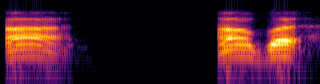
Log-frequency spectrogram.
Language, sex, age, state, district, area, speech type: Kannada, male, 60+, Karnataka, Bidar, rural, conversation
